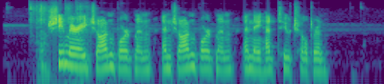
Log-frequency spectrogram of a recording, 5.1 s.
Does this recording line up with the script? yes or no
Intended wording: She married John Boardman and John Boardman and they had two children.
yes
